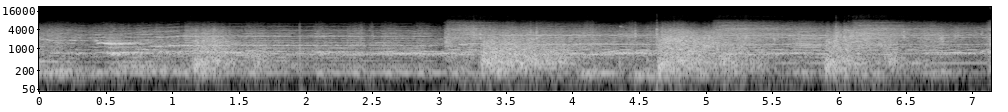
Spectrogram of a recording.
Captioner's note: suspenseful music; Yaqui shouting; gunshots blasting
